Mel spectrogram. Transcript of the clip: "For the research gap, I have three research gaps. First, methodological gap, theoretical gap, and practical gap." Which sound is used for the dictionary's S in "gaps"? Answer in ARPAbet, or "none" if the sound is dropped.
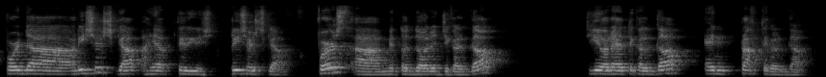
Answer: none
